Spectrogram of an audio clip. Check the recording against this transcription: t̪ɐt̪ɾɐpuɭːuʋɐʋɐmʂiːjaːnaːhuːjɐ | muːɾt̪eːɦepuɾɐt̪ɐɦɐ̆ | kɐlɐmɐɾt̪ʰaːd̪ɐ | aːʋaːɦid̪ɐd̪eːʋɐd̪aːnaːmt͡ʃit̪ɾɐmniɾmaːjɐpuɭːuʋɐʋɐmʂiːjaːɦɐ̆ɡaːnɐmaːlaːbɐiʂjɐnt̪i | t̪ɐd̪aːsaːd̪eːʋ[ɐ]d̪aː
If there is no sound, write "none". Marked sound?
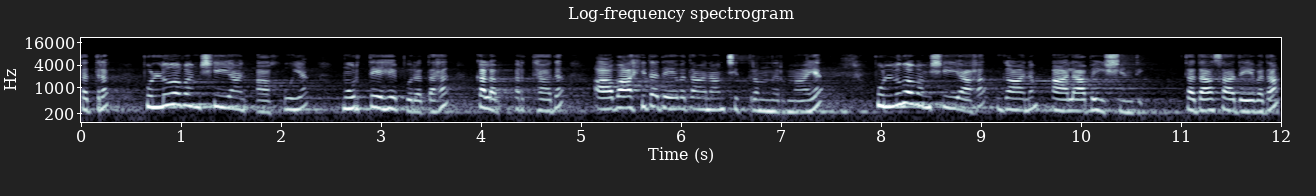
ɐ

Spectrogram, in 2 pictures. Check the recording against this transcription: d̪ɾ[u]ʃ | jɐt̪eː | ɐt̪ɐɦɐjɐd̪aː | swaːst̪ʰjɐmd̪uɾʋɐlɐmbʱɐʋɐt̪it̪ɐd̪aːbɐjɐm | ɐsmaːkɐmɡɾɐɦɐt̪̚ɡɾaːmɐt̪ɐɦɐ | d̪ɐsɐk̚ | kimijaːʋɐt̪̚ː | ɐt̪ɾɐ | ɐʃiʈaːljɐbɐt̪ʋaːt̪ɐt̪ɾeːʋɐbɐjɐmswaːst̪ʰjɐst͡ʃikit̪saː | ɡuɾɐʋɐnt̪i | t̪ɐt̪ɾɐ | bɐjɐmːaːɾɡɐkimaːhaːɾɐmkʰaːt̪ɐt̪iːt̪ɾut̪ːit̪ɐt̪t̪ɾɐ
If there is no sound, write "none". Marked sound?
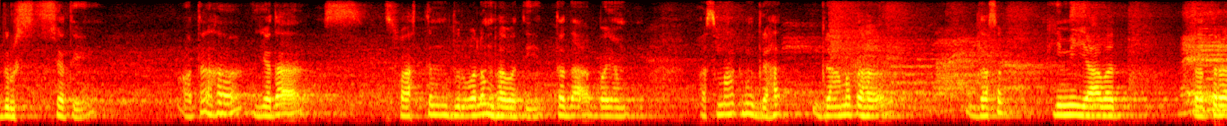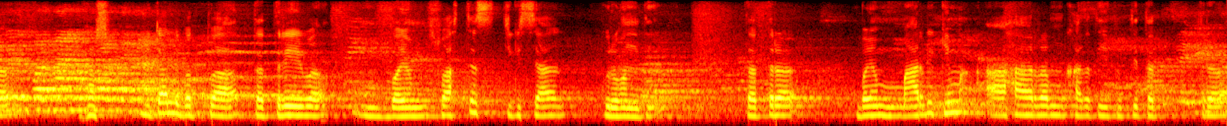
u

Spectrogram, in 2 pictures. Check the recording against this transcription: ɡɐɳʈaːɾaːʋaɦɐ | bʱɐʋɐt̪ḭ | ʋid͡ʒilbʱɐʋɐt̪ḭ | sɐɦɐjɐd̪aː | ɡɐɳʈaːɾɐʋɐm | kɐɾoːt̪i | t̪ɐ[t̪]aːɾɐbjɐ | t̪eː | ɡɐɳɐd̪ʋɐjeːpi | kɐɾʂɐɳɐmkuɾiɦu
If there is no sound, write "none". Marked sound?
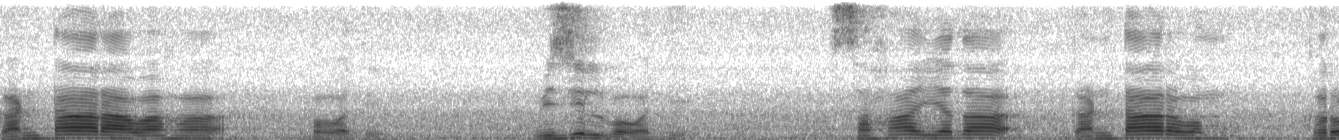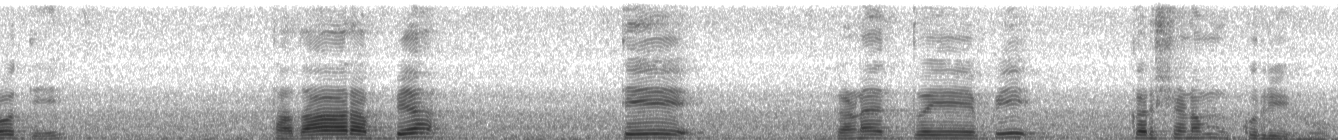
d̪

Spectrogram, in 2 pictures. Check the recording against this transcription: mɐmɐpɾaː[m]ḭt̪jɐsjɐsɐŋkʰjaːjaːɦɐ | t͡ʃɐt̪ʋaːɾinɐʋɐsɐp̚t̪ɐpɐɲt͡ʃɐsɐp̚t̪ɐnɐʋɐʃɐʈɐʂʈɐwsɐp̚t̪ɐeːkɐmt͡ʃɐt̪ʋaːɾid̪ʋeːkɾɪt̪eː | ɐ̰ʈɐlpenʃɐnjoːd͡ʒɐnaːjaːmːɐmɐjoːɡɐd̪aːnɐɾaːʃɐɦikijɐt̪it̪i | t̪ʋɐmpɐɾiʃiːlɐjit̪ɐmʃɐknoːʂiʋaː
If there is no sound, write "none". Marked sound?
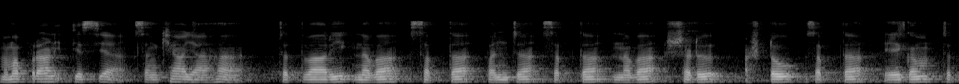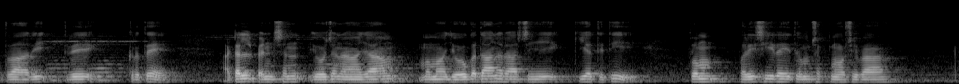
ɳ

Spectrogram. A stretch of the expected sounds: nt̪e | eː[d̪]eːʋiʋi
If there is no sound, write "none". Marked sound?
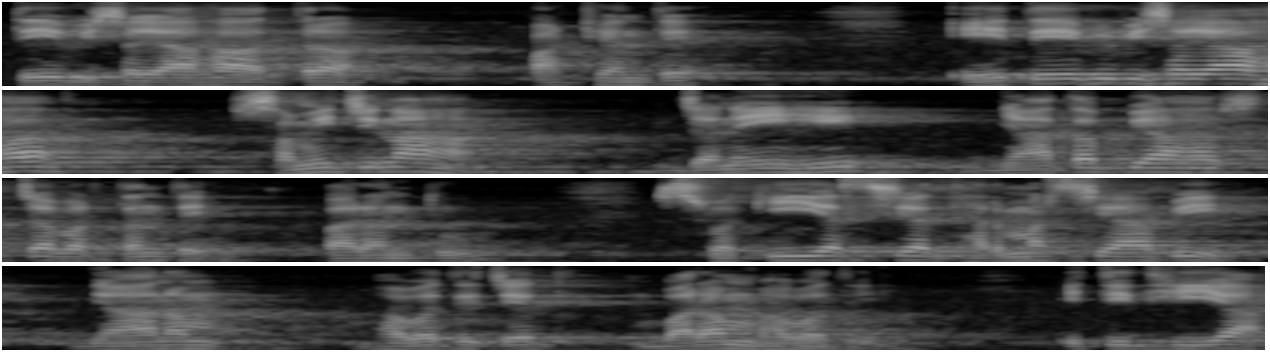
t̪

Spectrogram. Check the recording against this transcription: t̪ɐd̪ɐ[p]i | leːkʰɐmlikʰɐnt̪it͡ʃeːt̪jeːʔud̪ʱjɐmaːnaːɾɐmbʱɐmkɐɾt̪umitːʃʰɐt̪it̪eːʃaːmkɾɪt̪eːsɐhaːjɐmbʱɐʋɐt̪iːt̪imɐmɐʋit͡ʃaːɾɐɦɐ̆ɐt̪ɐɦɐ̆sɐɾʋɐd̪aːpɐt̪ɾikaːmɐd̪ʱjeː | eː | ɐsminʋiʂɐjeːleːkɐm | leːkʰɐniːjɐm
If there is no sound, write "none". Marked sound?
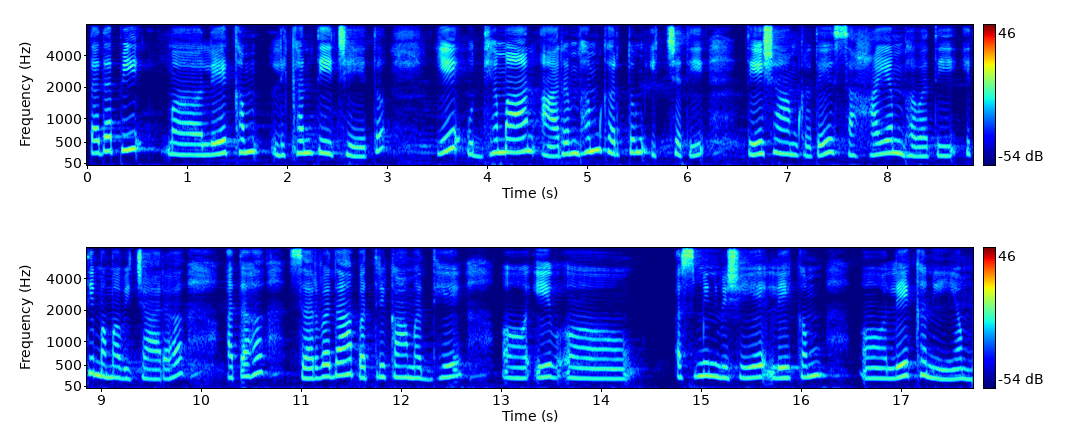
p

